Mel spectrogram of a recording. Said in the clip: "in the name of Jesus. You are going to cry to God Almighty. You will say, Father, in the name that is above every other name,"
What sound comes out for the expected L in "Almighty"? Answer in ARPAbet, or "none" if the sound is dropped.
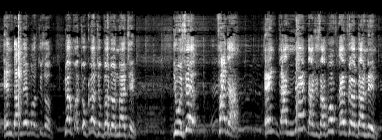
N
